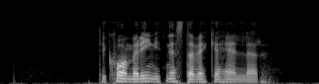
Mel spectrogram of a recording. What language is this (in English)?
Swedish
